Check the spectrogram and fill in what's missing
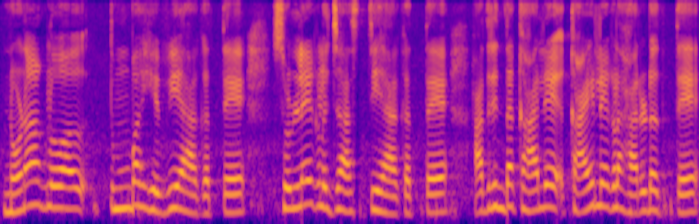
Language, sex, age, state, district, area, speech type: Kannada, female, 30-45, Karnataka, Bangalore Rural, rural, spontaneous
